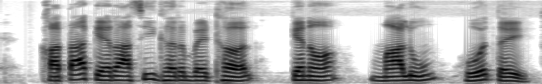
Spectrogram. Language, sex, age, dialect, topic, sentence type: Maithili, male, 18-24, Bajjika, banking, question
